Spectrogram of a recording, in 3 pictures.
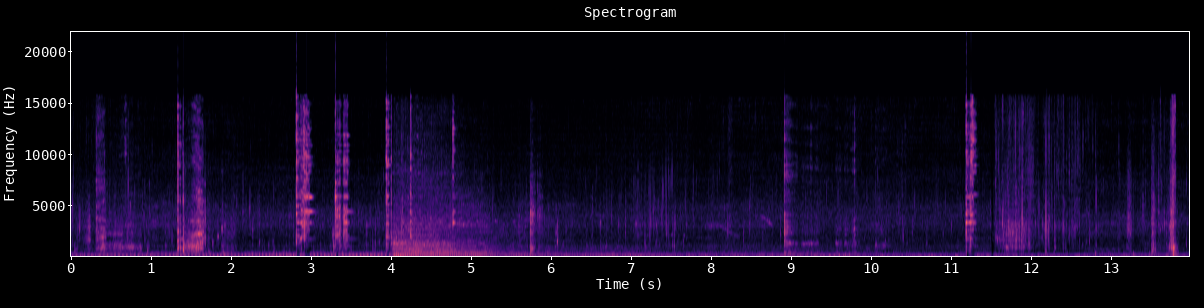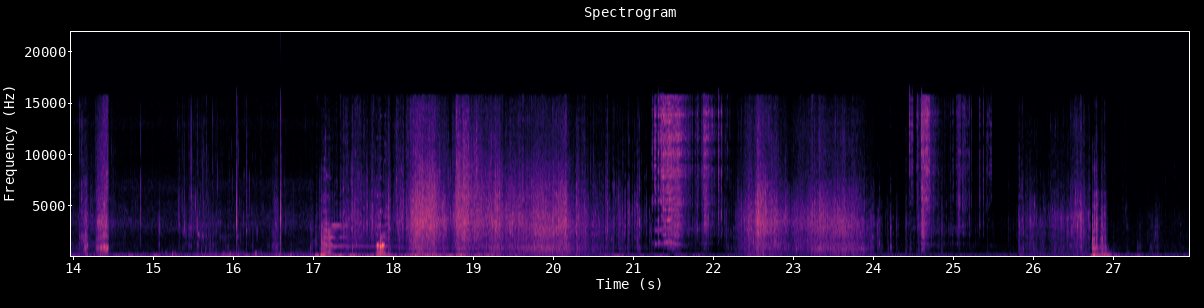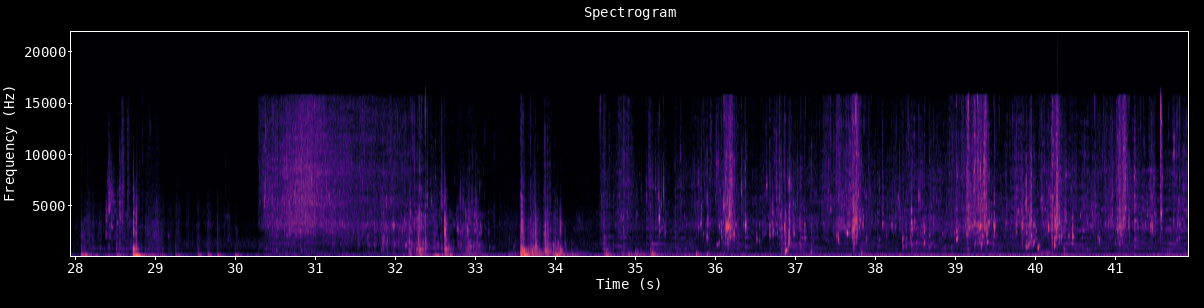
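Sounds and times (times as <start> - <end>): metal clinks on pot and lid: 2.8 - 3.6
water pouring into pot: 6.0 - 8.4, 9.5 - 12.8, 30.3 - 33.2, 34.6 - 41.9.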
